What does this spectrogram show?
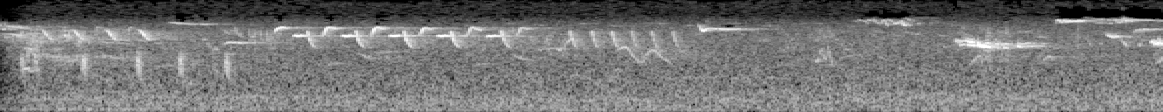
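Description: Faint birdsong: quick runs of high chirping notes in the first few seconds, then scattered single calls.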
